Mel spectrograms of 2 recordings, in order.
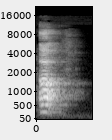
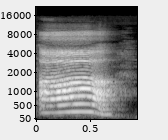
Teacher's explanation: क्योंकि हम बोलते हैं अ, और अगर हम दीर्घ स्वर बोल देते हैं आ, तो उसमें हमें ज्यादा समय लगा।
